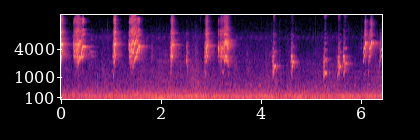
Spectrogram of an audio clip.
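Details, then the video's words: Long-tailed shrike singing hard, played to coax silent shrikes into song: loud raspy bursts spaced about a second apart, then quieter short chips and sweeping notes, over a faint steady hum. "SUARA CENDET GACOR"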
